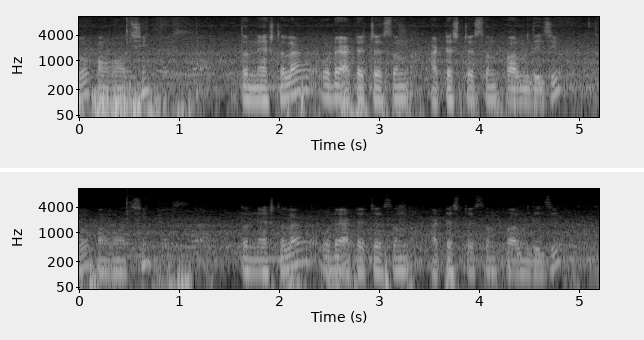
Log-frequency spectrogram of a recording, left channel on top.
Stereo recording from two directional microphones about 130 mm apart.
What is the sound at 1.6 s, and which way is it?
Speech, 55° left (ahead or behind).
